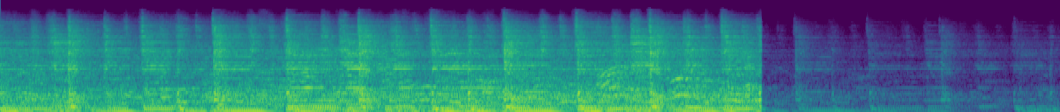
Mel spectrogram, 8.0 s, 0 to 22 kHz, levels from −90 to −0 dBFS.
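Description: At 5.71 s the audio drops out abruptly and never comes back, leaving only a faint residue of the sound, roughly 30 dB below its normal level, right to the end. The likely cause is a lost feed upstream while the downstream path stayed live.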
